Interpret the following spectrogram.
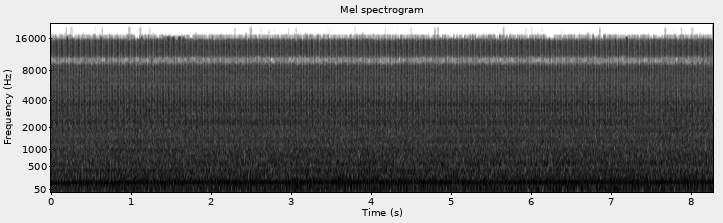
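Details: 1967 Lincoln, first start after lifter replacement: loud racket at first while the lifters pump up, then a fast light tick remains at idle. The original lifter noise is gone, but a quieter lifter tick is now on the driver's side.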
